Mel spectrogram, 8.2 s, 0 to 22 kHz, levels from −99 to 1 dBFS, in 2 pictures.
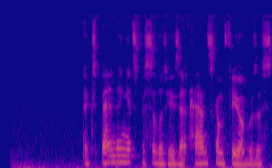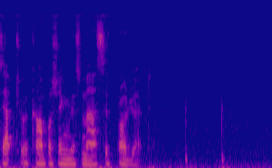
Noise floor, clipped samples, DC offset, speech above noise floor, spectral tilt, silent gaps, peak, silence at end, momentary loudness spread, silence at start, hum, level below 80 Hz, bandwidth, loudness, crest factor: -81 dBFS; under 0.1%; under 0.1%; 28 dB; -4.5 dB/octave; none; -36 dBFS; 0.65 s; 6 LU; 0.15 s; none; -76 dBFS; 16 kHz; -53 LUFS; 18 dB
